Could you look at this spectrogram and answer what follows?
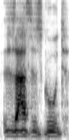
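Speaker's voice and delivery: mock Norwegian accent, z for th; playful Norwegian salesman; light Norwegian accent put-on. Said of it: "when I talk like this".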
